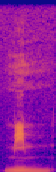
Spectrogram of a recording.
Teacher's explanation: Makhraj huruf mim di bahagian bibir >> kita. Makhrajnya di bahagian bibir perlu rapat kedua bibir kita untuk huruf mim.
